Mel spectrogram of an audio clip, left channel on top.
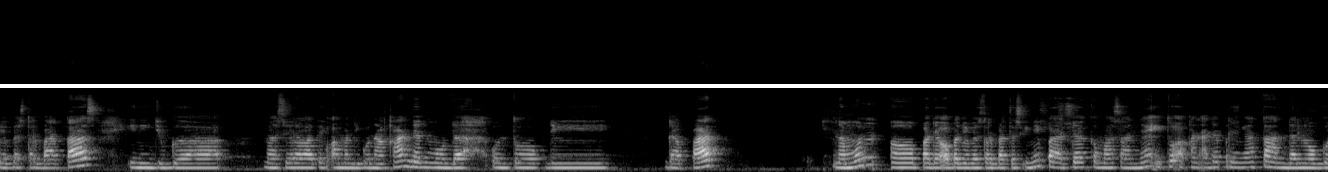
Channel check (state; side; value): silent; left; 60 dB below the other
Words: terbatas. Ini juga masih relatif aman digunakan dan mudah untuk didapat. Namun pada obat bebas terbatas ini, pada kemasannya itu akan ada peringatan, dan logo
